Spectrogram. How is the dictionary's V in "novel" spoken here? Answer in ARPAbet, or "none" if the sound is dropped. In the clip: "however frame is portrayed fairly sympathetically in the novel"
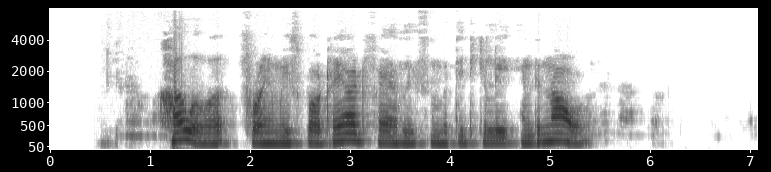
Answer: none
